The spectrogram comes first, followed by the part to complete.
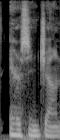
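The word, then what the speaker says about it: Erzincan: far as sogoman's hometown air synchan airson john harrison john is the proper pronunciation um and when they saw that the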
